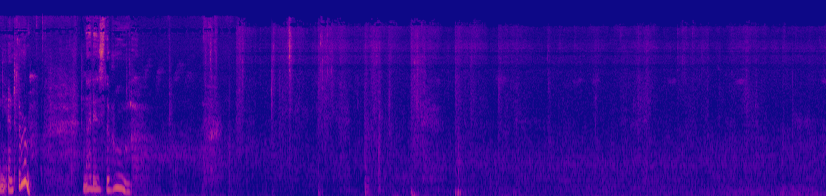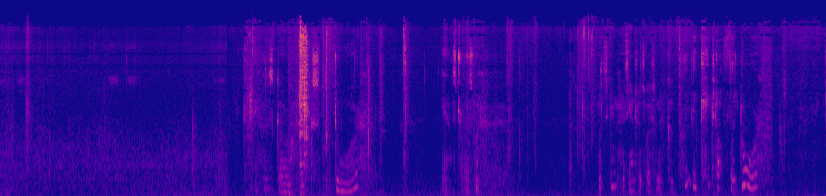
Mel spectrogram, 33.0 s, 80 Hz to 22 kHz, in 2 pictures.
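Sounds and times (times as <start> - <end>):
footsteps crunching over rubble: 3.3 - 17.5, 21.0 - 24.9, 26.2 - 28.7.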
